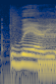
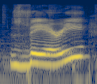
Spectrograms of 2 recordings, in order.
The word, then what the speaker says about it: very: similar in the word very we kind of touch our lip a lower lip with our upper teeth so let's try together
